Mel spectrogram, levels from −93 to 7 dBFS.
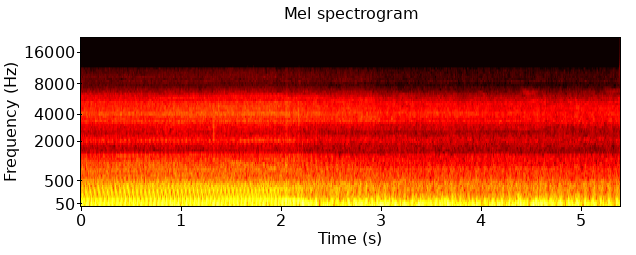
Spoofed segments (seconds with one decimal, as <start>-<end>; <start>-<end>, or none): none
